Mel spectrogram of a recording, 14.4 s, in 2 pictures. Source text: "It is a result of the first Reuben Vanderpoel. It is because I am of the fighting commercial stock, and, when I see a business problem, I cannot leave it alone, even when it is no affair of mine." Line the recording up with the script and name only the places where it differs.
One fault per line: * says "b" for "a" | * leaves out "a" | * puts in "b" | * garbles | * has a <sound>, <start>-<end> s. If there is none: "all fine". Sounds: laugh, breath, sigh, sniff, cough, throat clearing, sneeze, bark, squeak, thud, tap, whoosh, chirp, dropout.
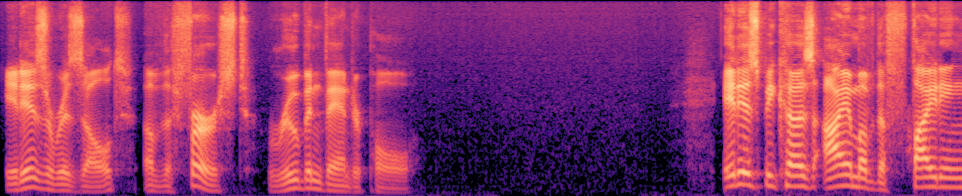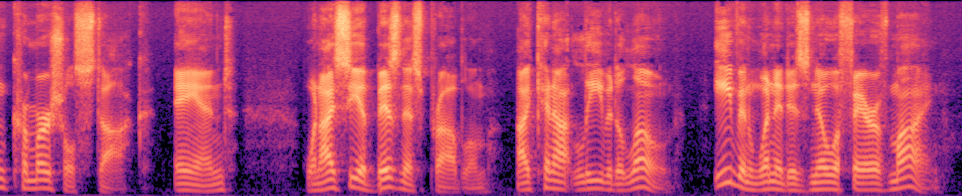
all fine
